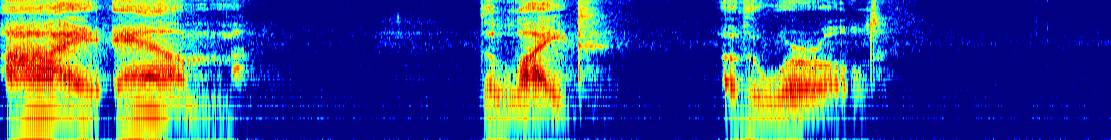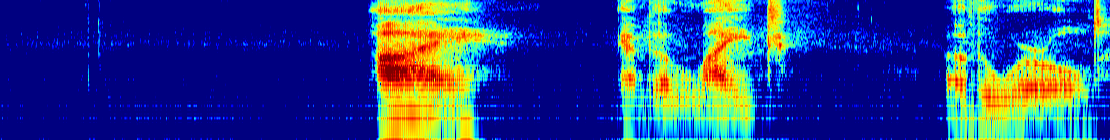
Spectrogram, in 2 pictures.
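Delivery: whispering. Leading listeners to repeat an affirmation to themselves, the speaker is whispering. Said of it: "Whisper to yourself this".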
